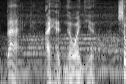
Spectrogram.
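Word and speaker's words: bague: french is spelled b-a-q-u-e it's pronounced bag i had no idea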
